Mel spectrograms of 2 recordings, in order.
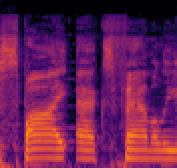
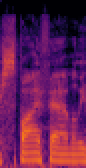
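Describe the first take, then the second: First: The letter X is pronounced between the words. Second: The letter X is left silent between the words.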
